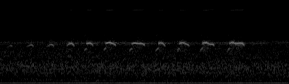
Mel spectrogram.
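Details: Osprey at a nest with its young, siblings together, a day after strong winds; a fairly soft series of short whistled chirps near one pitch, about eight notes in under two seconds.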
